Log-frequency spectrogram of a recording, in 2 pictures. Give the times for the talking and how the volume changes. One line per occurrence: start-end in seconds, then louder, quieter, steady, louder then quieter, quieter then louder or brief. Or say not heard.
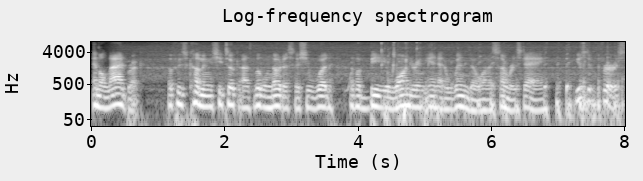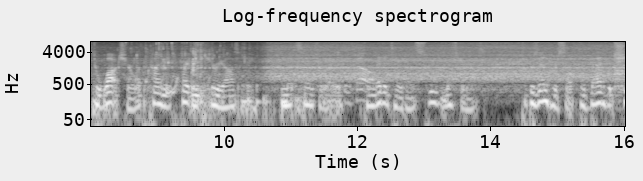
0.0-15.9 quieter.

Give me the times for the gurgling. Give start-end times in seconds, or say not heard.
3.8-11.4.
